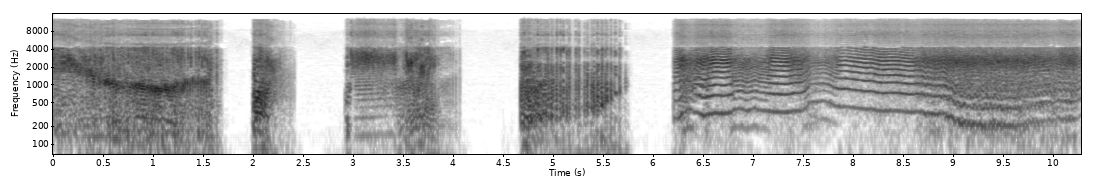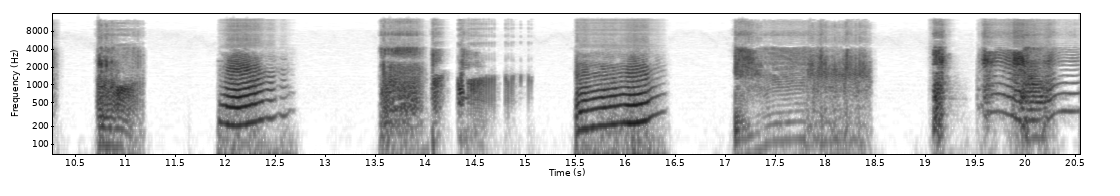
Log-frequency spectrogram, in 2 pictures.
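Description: A string of about a dozen short, loud blasts, each with a buzzy pitch that wavers and slides up and down, cut apart by dead silence. The longest blast runs about four seconds near the middle.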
